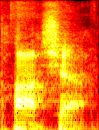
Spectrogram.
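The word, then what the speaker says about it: Πάσχα: across the globe so in Greek it's called Pacha in Italian it's Pascual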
